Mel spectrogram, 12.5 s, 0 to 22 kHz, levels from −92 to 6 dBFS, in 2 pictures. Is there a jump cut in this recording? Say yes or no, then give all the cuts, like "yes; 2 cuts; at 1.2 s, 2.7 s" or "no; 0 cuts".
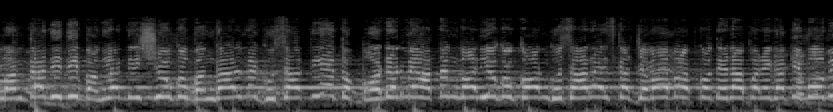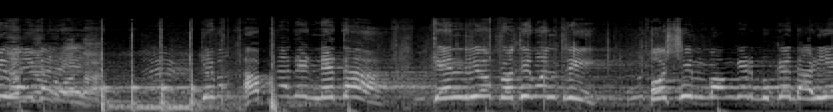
yes; 1 cut; at 7.9 s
